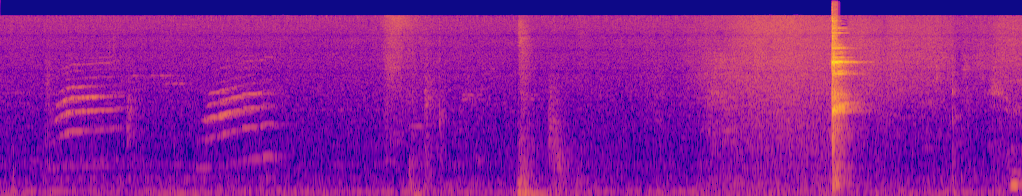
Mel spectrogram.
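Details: British Shorthair cat indoors, the father of four kittens almost five weeks old; two short, clear meows with rising-then-falling pitch open the clip, followed by soft thumps and a sharp click.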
